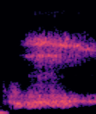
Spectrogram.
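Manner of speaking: tired, long, breathy sigh; weary sigh. Retold or imitated. A burnt-out rider sighing at the kids, weary. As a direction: let the air out, worn out. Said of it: "about to burn out".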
